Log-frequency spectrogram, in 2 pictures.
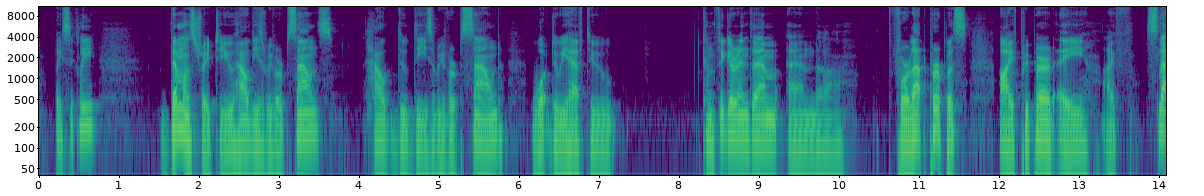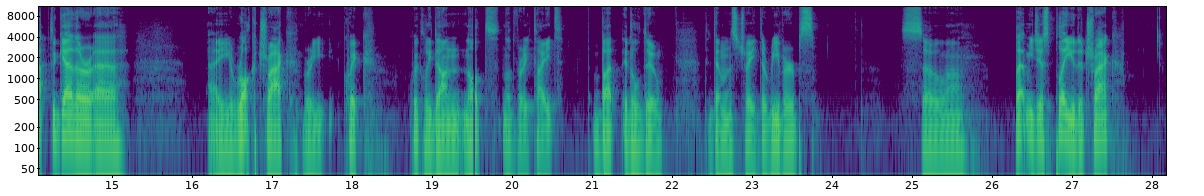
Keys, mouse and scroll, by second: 24.2 click, 25.1 click, 26.5 click, 27.4-28.0 scroll down 3.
